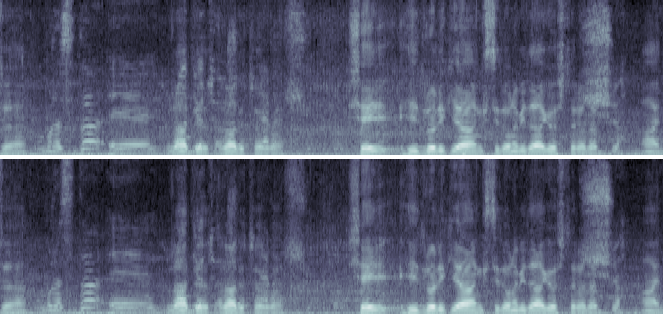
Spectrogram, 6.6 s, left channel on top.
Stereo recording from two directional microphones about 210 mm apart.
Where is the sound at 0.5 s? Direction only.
35° right (ahead or behind).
